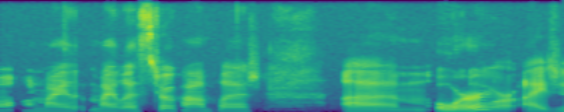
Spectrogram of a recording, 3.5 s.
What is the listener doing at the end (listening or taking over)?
listening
